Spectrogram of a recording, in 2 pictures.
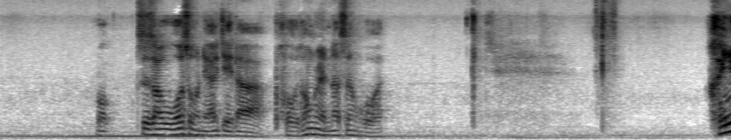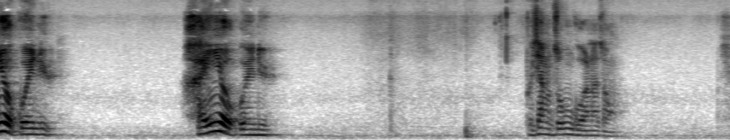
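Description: A young man talks close to the microphone in short bursts, with pauses between.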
